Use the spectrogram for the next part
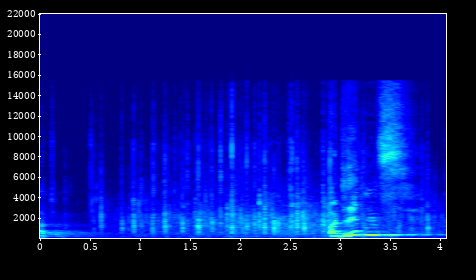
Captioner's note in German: Beifall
